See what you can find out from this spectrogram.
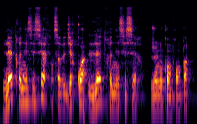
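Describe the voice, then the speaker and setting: A man's voice: mid-range voice, unhurried, a little mellow, breathy edge. A man speaking French as a non-native in a heated debate, hesitant and full of fillers, repeating words while insisting on finishing his point. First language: not French.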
